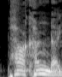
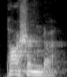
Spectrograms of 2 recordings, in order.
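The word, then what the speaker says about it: pāṣaṇḍa: whole situation the part the word parkhanda used in this verse is sometimes pronounced parshanda both of these words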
